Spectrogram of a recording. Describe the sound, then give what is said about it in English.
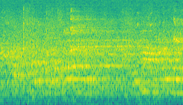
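A basketball is dribbled by a player on the right wing during a game, the bounces mixed into steady crowd noise under ongoing commentary. “Williams guarded on the right wing by Thomason. He gets around Thomason on the dribble”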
